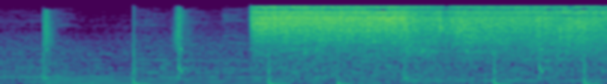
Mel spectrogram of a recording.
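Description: A water tap running into a sink, turned on suddenly a little under two seconds in and running steadily, over background music with a deep bass beat.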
